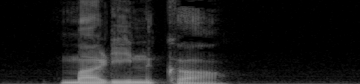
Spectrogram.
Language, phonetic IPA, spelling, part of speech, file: Polish, [maˈlʲĩnka], malinka, noun, Pl-malinka.ogg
